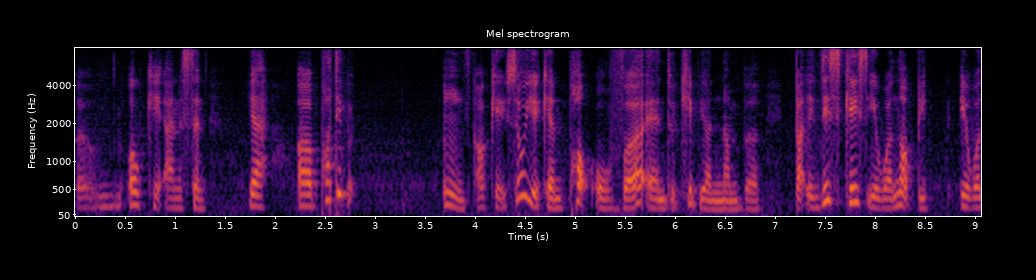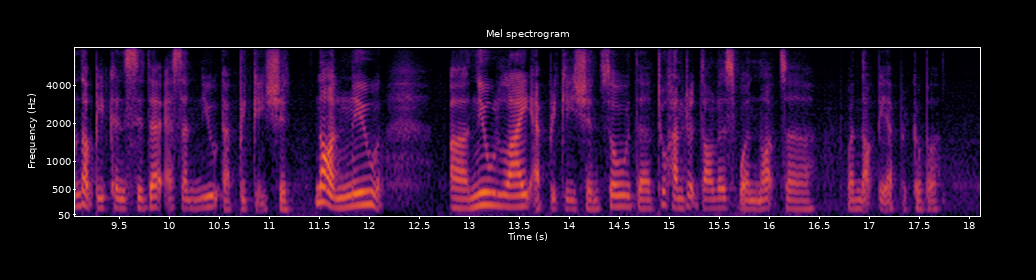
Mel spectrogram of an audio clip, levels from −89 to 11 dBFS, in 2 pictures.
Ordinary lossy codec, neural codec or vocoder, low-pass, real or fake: none; codec, 16 kHz, 1 kbps, X-Codec, HuBERT features, trained on LibriSpeech; none; fake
